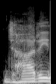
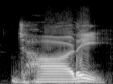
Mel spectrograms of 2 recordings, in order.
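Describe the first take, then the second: First: झाड़ी said as jhari, plain r; wrong r for ड़. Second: झाड़ी drawn out with retroflex flap ड़; correct flap ड़. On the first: Teacher rejects this version, झाड़ी with plain r. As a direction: put र for ड़ in झाड़ी. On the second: Teacher models a word for learners, झाड़ी with flap ड़. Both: Shown as a demonstration. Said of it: "नहीं".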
